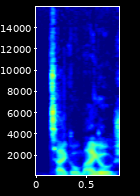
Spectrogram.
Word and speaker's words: Tago Mago: And I don't know how you pronounce this. Tago Mago? – Tago Mago, surely.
